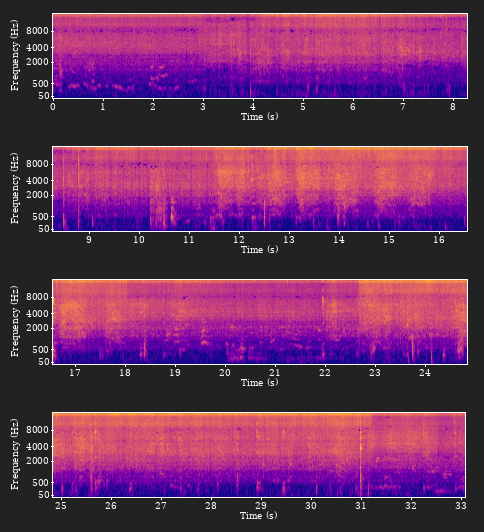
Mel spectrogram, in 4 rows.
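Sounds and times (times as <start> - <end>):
curry sizzling in a wok: 0.0 - 33.0
metal spatula scraping wok: 8.5 - 19.4, 21.8 - 33.0.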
